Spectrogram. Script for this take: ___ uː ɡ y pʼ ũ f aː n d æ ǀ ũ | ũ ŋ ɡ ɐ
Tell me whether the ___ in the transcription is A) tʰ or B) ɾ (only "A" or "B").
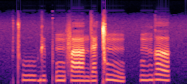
A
